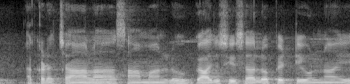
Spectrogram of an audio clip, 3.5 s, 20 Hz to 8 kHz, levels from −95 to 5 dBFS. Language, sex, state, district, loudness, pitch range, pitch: Telugu, male, Telangana, Komaram Bheem, -18 LUFS, 110-120 Hz, 110 Hz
